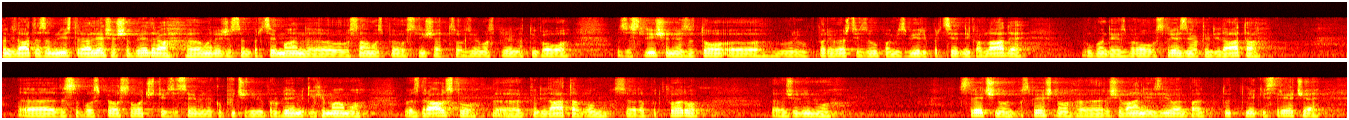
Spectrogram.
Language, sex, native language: Slovenian, male, Slovenian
